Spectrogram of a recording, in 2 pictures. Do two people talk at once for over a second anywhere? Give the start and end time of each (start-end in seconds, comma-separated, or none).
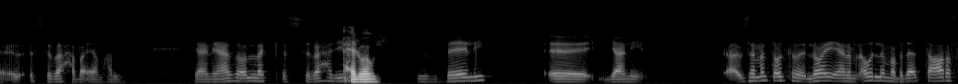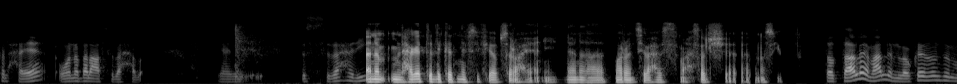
none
